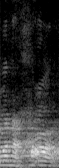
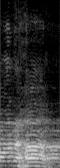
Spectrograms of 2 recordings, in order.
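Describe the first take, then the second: First: The h is pronounced deep in the throat. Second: The h is pronounced as a plain h. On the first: And make a sacrifice. The speaker calls it right. "এই গলার ভেতর থেকে হেটা উচ্চারণ হবে।" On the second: Dig a canal with a spade. The speaker calls it wrong. "আর আমরা কি বলি?"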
